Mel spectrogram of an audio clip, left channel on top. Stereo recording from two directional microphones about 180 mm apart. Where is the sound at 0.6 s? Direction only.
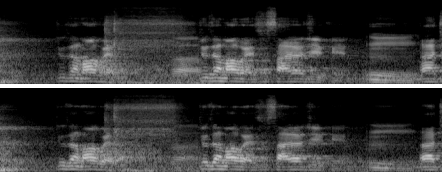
25° right (ahead or behind).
